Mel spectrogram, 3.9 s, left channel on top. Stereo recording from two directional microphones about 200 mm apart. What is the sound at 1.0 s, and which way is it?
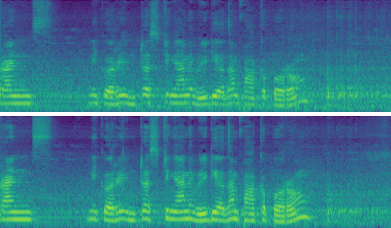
A woman's voice, 50° right (ahead or behind).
